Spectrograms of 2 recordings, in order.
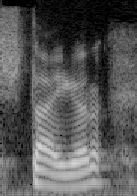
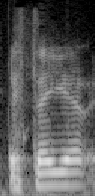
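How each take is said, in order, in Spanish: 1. El nombre se pronuncia de la forma original, extranjera. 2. El nombre se pronuncia de la forma local, al estilo español. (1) "mi apellido lo diría mi abuelo, este sería Steiger" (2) "aquí eh, Steiger está perfecto"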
